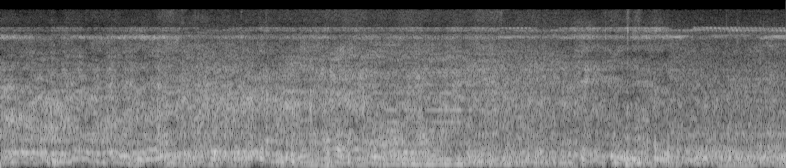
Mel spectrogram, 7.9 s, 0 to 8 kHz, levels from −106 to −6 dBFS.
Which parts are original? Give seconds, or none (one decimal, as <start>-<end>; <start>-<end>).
1.8-2.5; 5.0-5.6; 6.7-7.9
